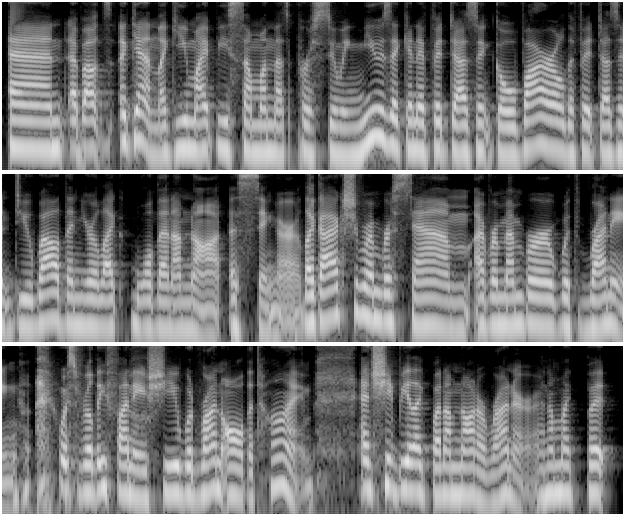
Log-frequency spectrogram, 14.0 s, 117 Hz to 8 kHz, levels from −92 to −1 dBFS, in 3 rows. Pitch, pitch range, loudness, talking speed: 190 Hz, 175-205 Hz, -19 LUFS, 270 wpm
